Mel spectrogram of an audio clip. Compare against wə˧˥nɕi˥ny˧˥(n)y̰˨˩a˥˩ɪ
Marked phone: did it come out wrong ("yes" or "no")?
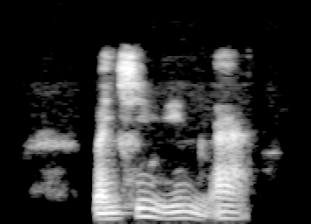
no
